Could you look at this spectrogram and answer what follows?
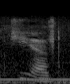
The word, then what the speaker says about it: Kyiv: Kyiv.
